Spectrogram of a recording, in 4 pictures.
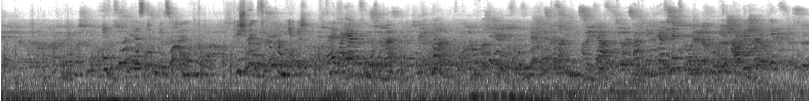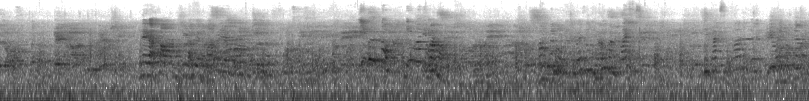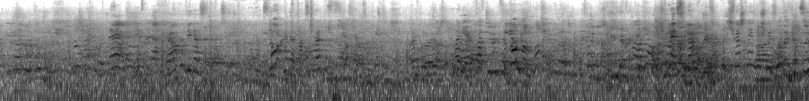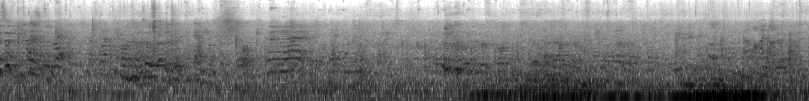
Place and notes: Düsseldorf, HBF, Gleis Nebenzugang - düsseldorf, hbf, gleis nebenzugang
At the main station.
soundmap nrw: social ambiences/ listen to the people - in & outdoor nearfield recordings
